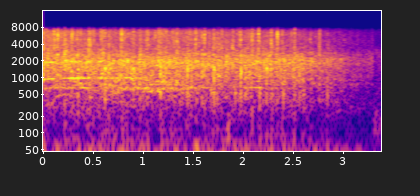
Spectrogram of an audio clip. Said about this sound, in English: So, all right. So, let's get the crowd fired up and let's get going.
